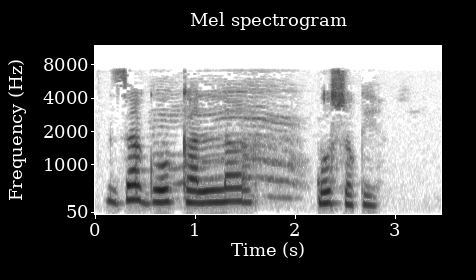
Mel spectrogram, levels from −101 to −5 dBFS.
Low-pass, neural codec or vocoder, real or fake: 7.2 kHz; none; real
